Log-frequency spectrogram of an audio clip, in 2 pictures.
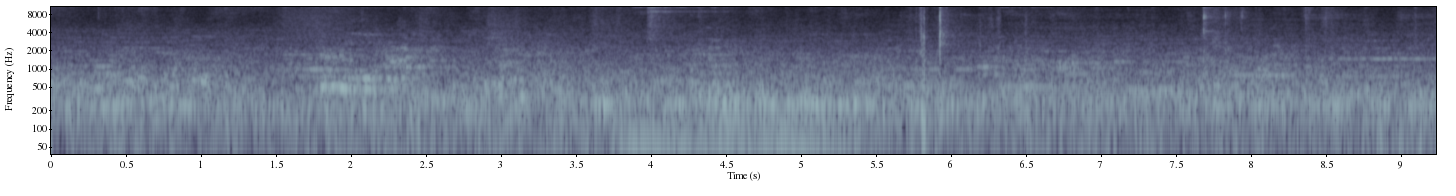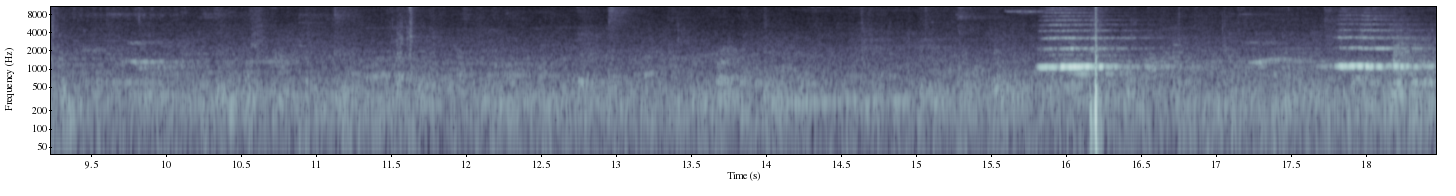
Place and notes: tottenham hale
train station.
changing from stansted express to the london tube.
recorded july 18, 2008.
